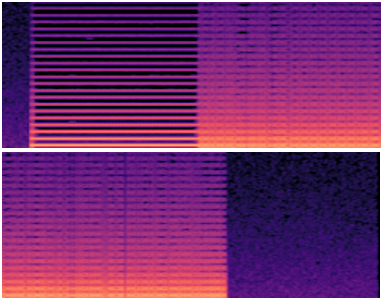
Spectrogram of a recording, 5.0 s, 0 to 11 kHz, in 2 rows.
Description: POCSAG pager data (512 baud), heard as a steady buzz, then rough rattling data.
